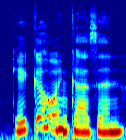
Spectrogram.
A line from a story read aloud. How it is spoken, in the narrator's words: Marie laughed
